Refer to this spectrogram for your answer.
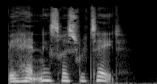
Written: behandlingsresultat

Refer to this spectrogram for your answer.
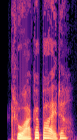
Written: kloakarbejder

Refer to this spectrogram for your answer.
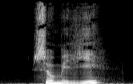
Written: sommelier

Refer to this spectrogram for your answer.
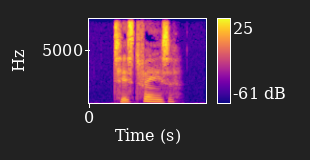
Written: testfase

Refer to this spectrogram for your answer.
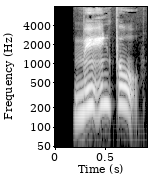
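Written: mønbo

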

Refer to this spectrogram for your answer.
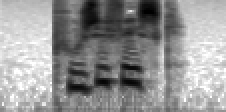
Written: pudsefisk

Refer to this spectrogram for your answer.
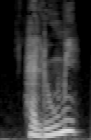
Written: HALLOUMI

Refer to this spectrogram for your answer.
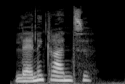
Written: lande

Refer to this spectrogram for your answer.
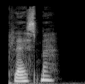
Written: plasma

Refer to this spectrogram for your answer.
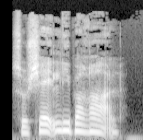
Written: socialliberal

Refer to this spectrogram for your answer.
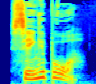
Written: sengebord

